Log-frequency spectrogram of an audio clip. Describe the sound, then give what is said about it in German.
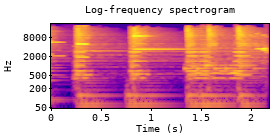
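A set of keys jingles in a few quick, bright shakes as they are handed over, the metallic clinks rising and fading with each movement, with no voices present. “Gut, dann äh, hier können Sie meinen Schlüssel haben.”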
